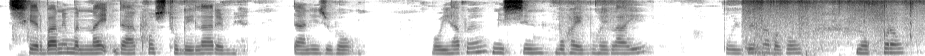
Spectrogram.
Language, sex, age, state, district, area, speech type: Bodo, female, 45-60, Assam, Kokrajhar, rural, spontaneous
